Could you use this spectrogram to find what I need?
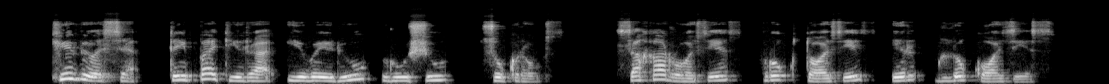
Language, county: Lithuanian, Kaunas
